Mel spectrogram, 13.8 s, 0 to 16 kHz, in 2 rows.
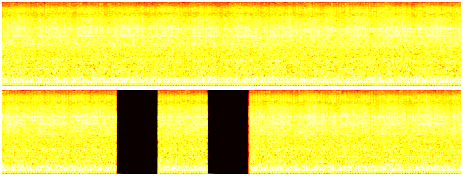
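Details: Snowblower engine from an 8HP Briggs swap job (Toro 38150 onto Craftsman 827), electric-started, choked then set to half choke with the drive stuck in second gear: a fast, even single-cylinder chug with no misses; engine runs fine, but the transmission is faulty.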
